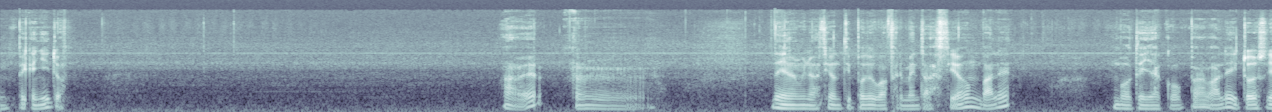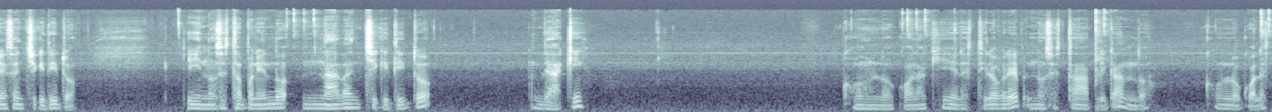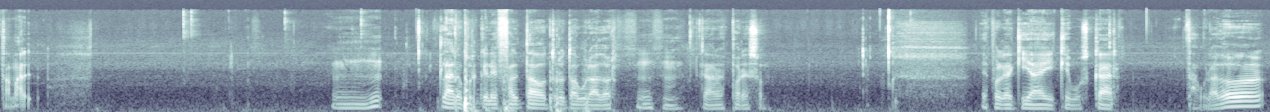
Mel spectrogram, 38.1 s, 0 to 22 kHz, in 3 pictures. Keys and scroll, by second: 2.4 Tab, 7.7 super+Tab, 9.0 super+Tab, 10.4 super+Tab, 13.6 super+Tab.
